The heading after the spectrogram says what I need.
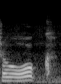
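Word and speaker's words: walk: ওয়াক প্রত্যা মানে হাঁটা এখন সেটাকে উচ্চারণ ওক ওক ডব্লিউ এ এল কে ওক হচ্ছে হাঁটা ওক ডব্লিউ এল কে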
